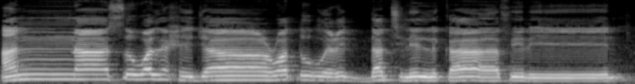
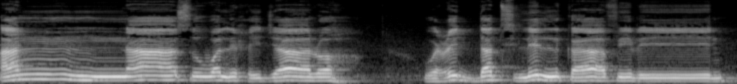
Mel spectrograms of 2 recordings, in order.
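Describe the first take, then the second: First: It runs straight through without pausing. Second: It pauses after the middle phrase. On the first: "মিলে পড়লে এরকম হবে" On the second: "ওয়াকফ ধরলে হবে"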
